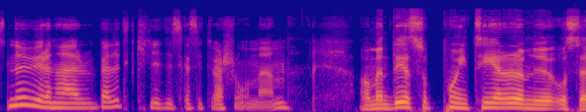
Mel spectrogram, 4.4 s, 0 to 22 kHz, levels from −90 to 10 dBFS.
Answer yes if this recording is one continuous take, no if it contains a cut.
yes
